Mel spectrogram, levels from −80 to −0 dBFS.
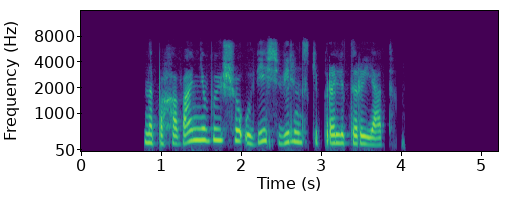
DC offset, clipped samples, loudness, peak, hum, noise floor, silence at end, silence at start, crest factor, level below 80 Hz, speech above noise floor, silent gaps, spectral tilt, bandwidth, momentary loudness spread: under 0.1%; under 0.1%; -18 LUFS; -2 dBFS; none; under -90 dBFS; 1.35 s; 0.8 s; 18 dB; -64 dBFS; over 72 dB; none; -5 dB/octave; 7.6 kHz; 6 LU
